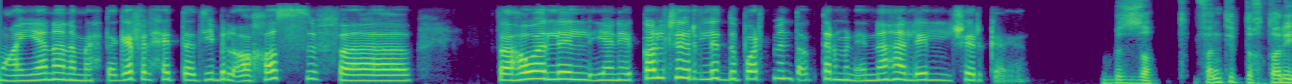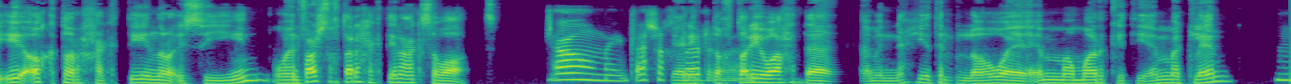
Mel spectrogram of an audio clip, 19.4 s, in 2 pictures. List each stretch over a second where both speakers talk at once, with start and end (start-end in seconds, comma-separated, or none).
none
